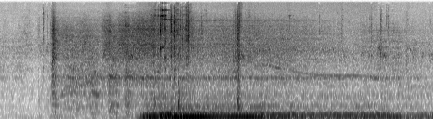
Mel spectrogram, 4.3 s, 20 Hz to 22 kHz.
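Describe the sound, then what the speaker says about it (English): A 2009 Chevrolet Tahoe engine cranks and catches about halfway in, then settles into a steady, fairly loud idle close by with no talking. "All right, I may have to start the car."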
